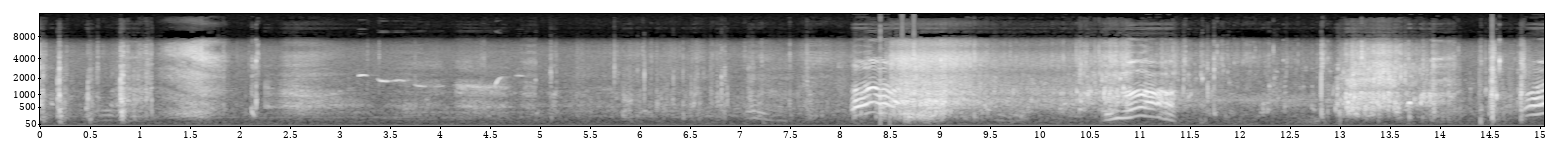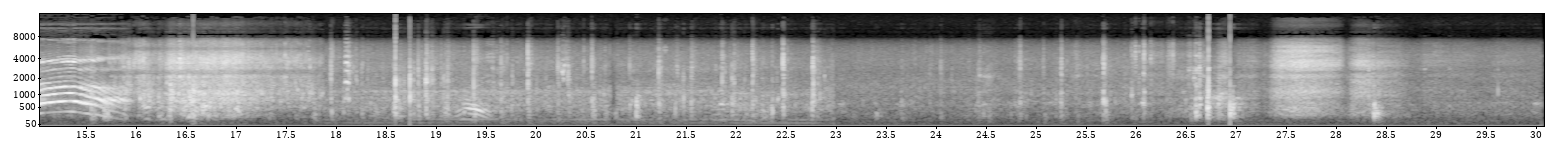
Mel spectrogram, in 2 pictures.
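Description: Water splashing loudly in a swimming pool several times as people plunge or are pushed in, with the biggest splashes about a third of the way in, around halfway and near the end. Voices yell in between, rising and falling in pitch.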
